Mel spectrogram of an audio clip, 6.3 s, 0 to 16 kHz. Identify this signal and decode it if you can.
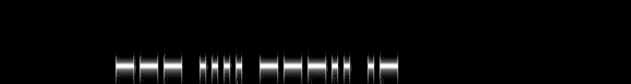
Morse code, heard as a keyed tone, about 20 wpm, 700 Hz. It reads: OH8A
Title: DXCC-100 Call Signs - 4 Characters - Repeated 2x - 20wpm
